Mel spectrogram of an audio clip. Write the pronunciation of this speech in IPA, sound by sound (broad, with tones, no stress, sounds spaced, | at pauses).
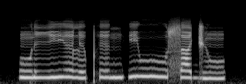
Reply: ũ˨ ɾ iː˨˦ j ɪ˦˨ l ɪ˨ pʰ ɪ˦ ŋ | j uː˦˨ s a˦ d͡ʒ ũ˨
